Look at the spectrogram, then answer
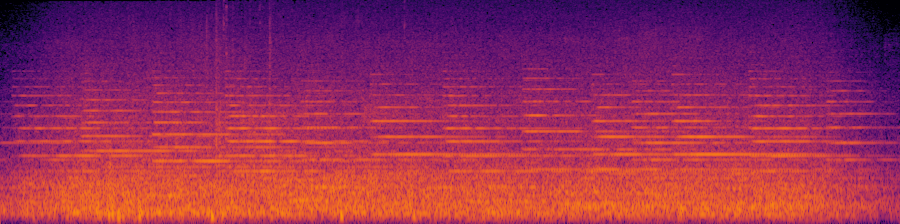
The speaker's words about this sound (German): da oben in der Decke, da erklingt jetzt dieses Glockenspiel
